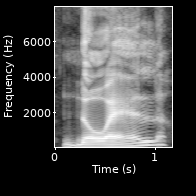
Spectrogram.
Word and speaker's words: Noël: The last one, tréma, well, basically it's quite rare, and the tricky thing is that in some cases you will have to pronounce it like eh, okay, like for instance Noël, okay, but then in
